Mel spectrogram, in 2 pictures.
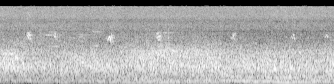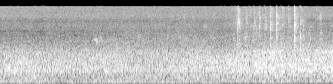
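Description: Outdoor background with a steady low hum, faint short high bird chips every half second to a second through the first half, and a quick cluster of sharp clicks near the end.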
